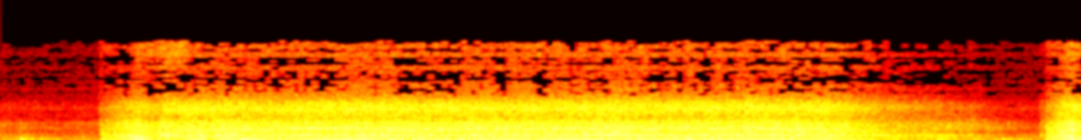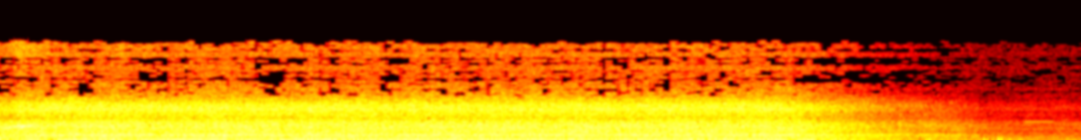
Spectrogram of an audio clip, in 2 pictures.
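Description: A blender whirs loudly in short bursts.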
